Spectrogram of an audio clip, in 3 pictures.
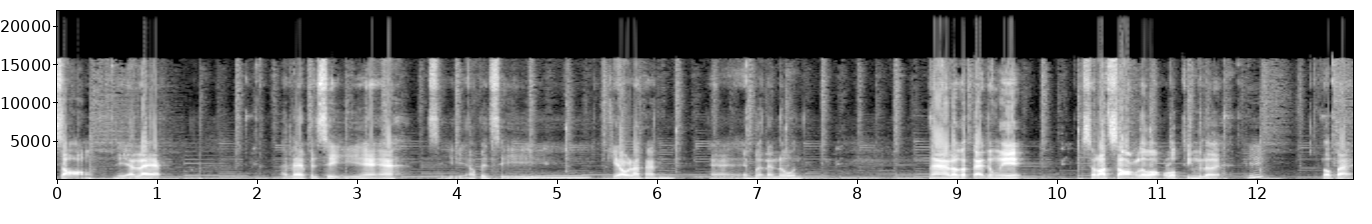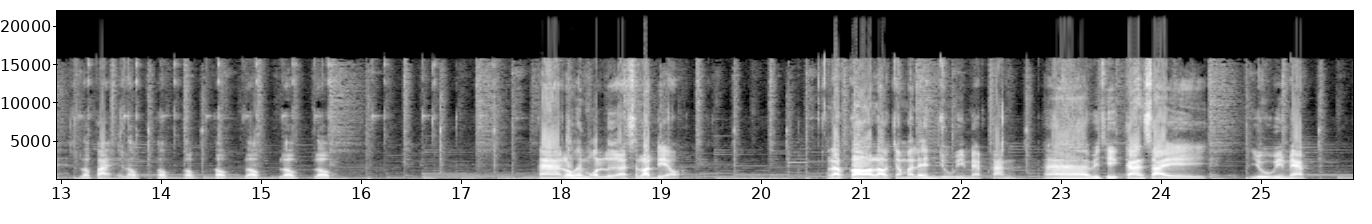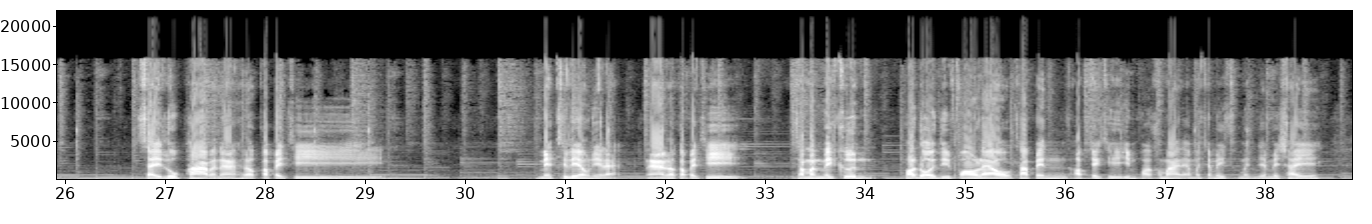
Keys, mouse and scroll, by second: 0.5 click, 2.0 click, 8.8-10.3 drag, 11.8 click, 12.7 click, 13.3 click, 13.7 click, 14.1 click, 14.6 click, 14.9 click, 15.3 click, 15.7 click, 16.2 click, 16.7 click, 17.3 click, 24.0-25.4 middle drag, 29.6 scroll down 3, 29.9-30.3 scroll up 3, 30.5-31.0 shift+middle drag.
